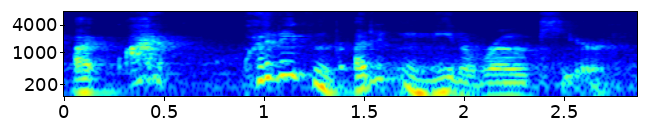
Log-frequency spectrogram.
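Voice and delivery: usual speaking voice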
